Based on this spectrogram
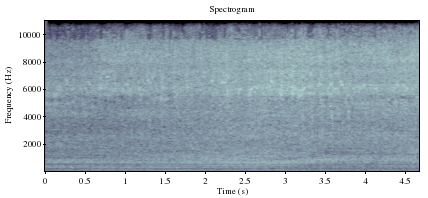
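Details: Car with new fabricated fan shroud fixing overheating, idling near a 180 thermostat, PWM load-sensing fans at only about 25%: smooth even idle, steady low hum under soft fan whoosh, no knocking or squealing; normal idle.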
